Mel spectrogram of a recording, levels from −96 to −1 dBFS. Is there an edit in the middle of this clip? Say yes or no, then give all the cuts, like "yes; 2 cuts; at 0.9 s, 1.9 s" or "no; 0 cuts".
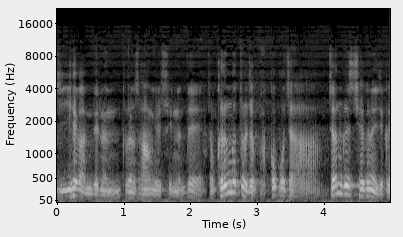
yes; 2 cuts; at 0.9 s, 4.0 s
